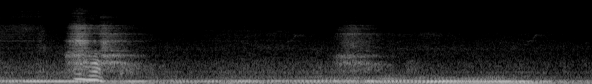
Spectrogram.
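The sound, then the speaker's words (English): Deep breathing in a guided meditation, with voiced sound on the exhale: two soft, airy breaths rise over a steady low hum that runs throughout. “Take nice deep breaths. Make some sounds on the exhale here.”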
